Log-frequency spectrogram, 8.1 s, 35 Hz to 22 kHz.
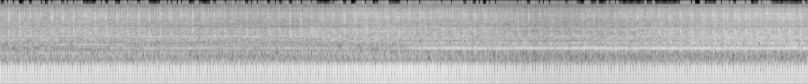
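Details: Subaru 2.0 boxer engine, 2013: a steady low drone at idle with a regular, fairly even knock on top, about three or four a second. The owner reports a hum and a knock in the engine; source not identified.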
